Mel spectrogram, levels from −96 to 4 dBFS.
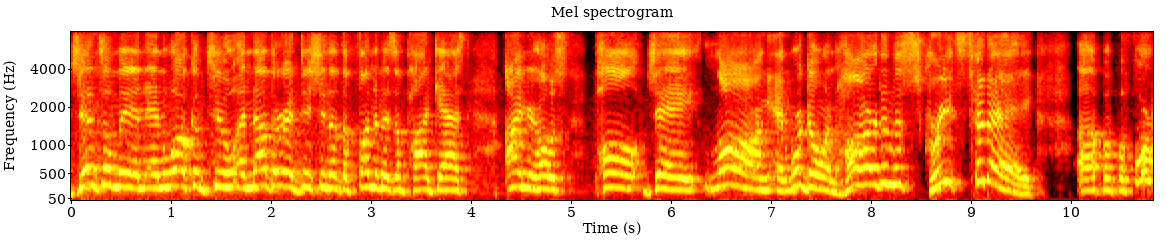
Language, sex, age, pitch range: English, male, 30-49, 180-255 Hz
